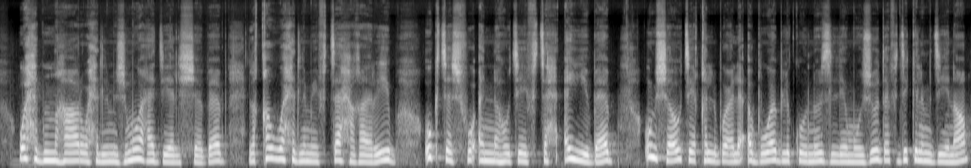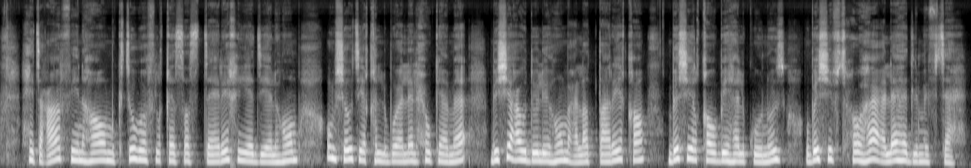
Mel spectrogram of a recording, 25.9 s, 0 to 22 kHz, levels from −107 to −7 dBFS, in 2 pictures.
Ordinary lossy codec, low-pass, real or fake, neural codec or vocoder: none; none; real; none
